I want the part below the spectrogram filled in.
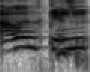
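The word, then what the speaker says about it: Allegany: And then you So Alaney County is A L L E G A N Y.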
